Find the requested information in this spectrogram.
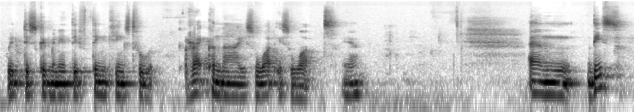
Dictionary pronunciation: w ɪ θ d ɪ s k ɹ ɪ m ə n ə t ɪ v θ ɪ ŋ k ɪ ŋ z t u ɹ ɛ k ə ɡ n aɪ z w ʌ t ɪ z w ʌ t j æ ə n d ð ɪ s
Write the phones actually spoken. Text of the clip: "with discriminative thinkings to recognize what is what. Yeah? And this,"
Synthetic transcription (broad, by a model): w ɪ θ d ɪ s k ɹ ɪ m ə n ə t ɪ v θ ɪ ŋ k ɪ ŋ s t u ɹ ɛ k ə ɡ n aɪ s w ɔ t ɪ s w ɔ t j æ ə n d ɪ s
